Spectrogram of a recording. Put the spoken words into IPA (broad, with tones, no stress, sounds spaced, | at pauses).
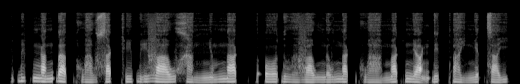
ɓ i˦˥ p̚ ŋ a˨˦ n ɗ a˨˩ t̚ h w a̤˨˩ w s a˦˥ k̚ ʔ i˧ ɓ ḭ˧˥ v aː˨˦ w x a̤˨˩ n ɲ ə˨˦ m n a˦˥ k̚ | ʔ o˧ ɗ ṳ˨˩ ə̯ v a˧ w ŋ ə˨˦ w n a˦˥ k̚ h w a̤ː˨˩ m a˦˥ k̚ ɲ a̰ː˧˨ ŋ ɗ i˦˥ t̚ ʔ a̤˨˩ j ɲ ɛ˦˥ t̚ s a˨˦ j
